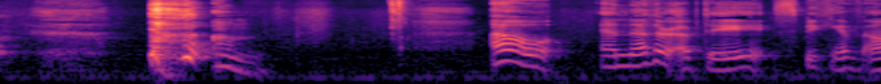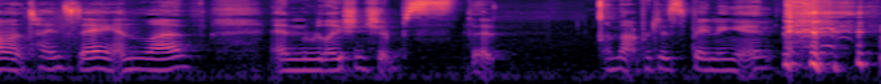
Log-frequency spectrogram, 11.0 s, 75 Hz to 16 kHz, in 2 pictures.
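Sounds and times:
person coughing: 0:00.9 - 0:01.7
speech: 0:01.4 - 0:01.8, 0:03.1 - 0:08.7, 0:09.3 - 0:11.0
quiet breath: 0:06.8 - 0:07.2.

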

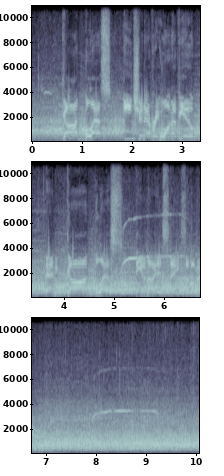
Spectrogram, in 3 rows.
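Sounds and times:
large crowd in an arena booing and jeering: 0:00.0 - 0:10.0
speech: 0:00.6 - 0:07.4
sharp high whistle: 0:07.9 - 0:09.3.

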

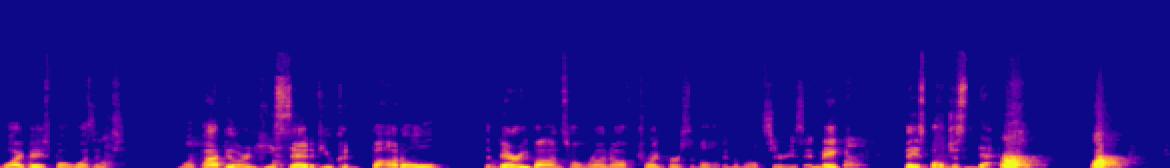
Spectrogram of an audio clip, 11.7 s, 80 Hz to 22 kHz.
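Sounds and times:
speech: 0:00.0 - 0:10.2
dog barking: 0:08.4 - 0:08.8, 0:10.0 - 0:11.4.

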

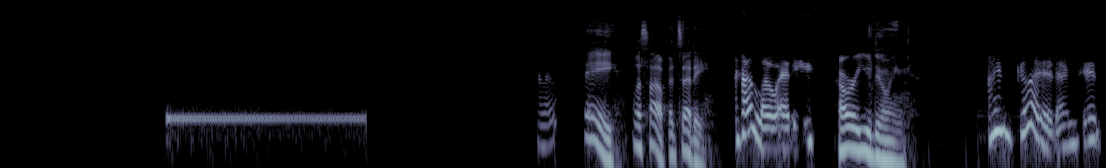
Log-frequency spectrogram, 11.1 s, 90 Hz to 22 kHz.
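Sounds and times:
telephone dial tone: 0:01.7 - 0:03.7
speech: 0:05.4 - 0:09.2, 0:09.9 - 0:11.0.

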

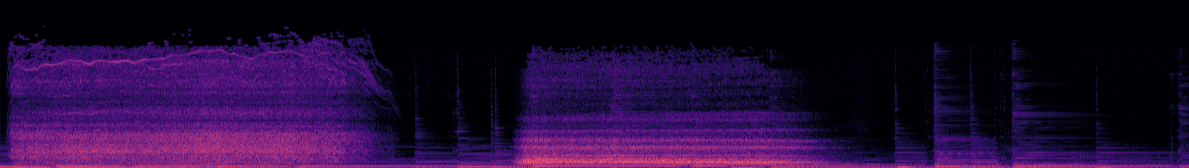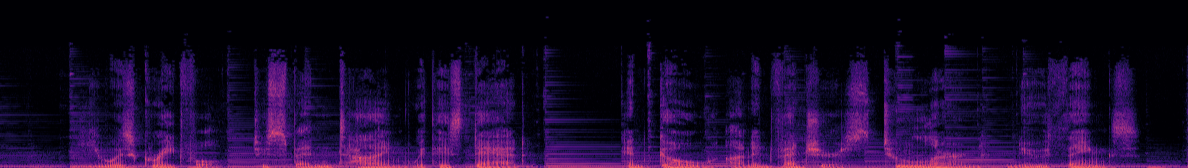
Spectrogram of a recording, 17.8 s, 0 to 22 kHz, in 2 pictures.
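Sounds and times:
boy breathing slowly and deeply in and out: 0:00.1 - 0:02.9, 0:03.7 - 0:06.5
speech: 0:09.8 - 0:13.0, 0:13.6 - 0:17.5.

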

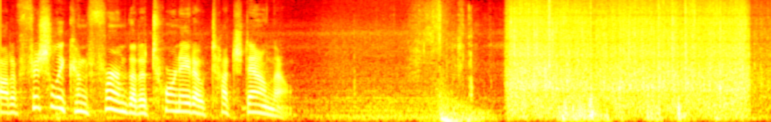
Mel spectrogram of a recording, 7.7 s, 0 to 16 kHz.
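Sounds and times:
speech: 0:00.0 - 0:03.0
low thump: 0:04.3 - 0:05.0
hail pounding down during a storm in Edmonton: 0:05.0 - 0:07.7.

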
